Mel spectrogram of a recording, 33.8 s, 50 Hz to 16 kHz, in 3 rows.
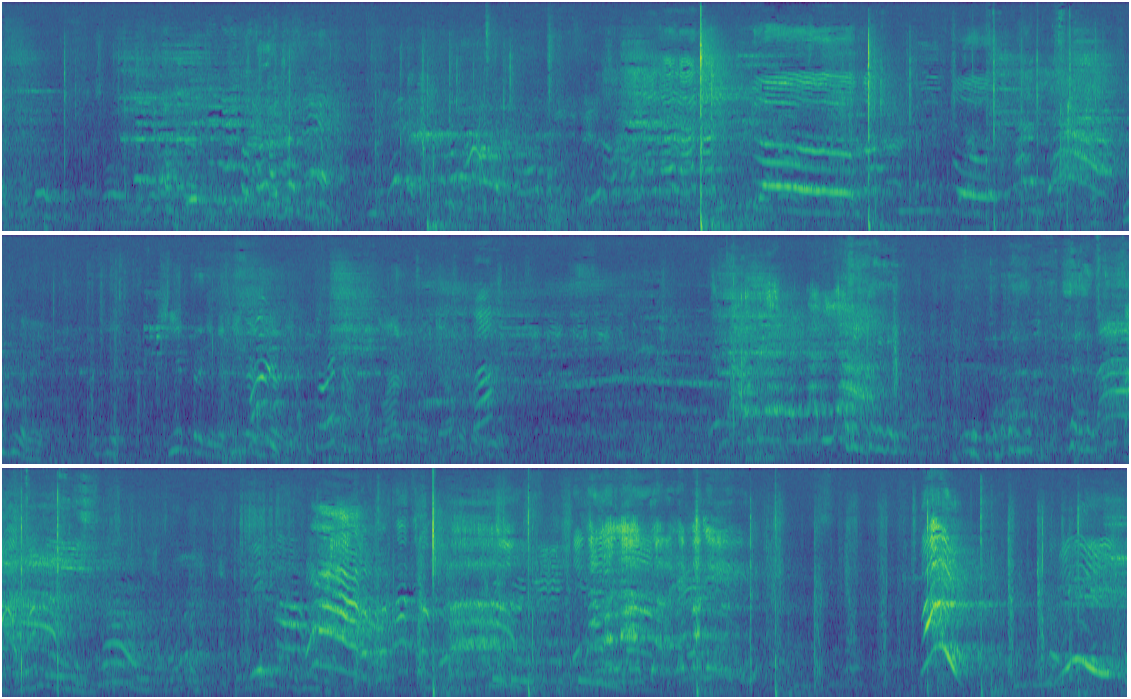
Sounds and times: Children playing football 0.2 - 11.6
Children playing football 12.2 - 33.7

